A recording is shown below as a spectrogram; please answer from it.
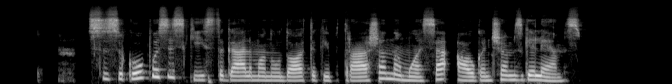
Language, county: Lithuanian, Kaunas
